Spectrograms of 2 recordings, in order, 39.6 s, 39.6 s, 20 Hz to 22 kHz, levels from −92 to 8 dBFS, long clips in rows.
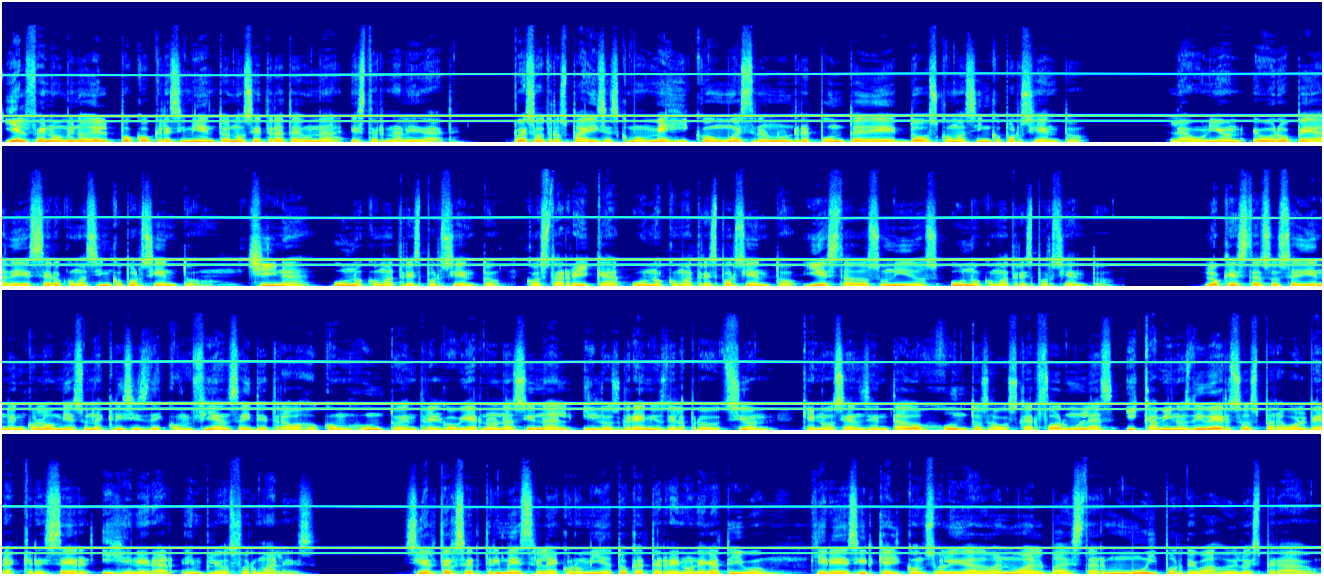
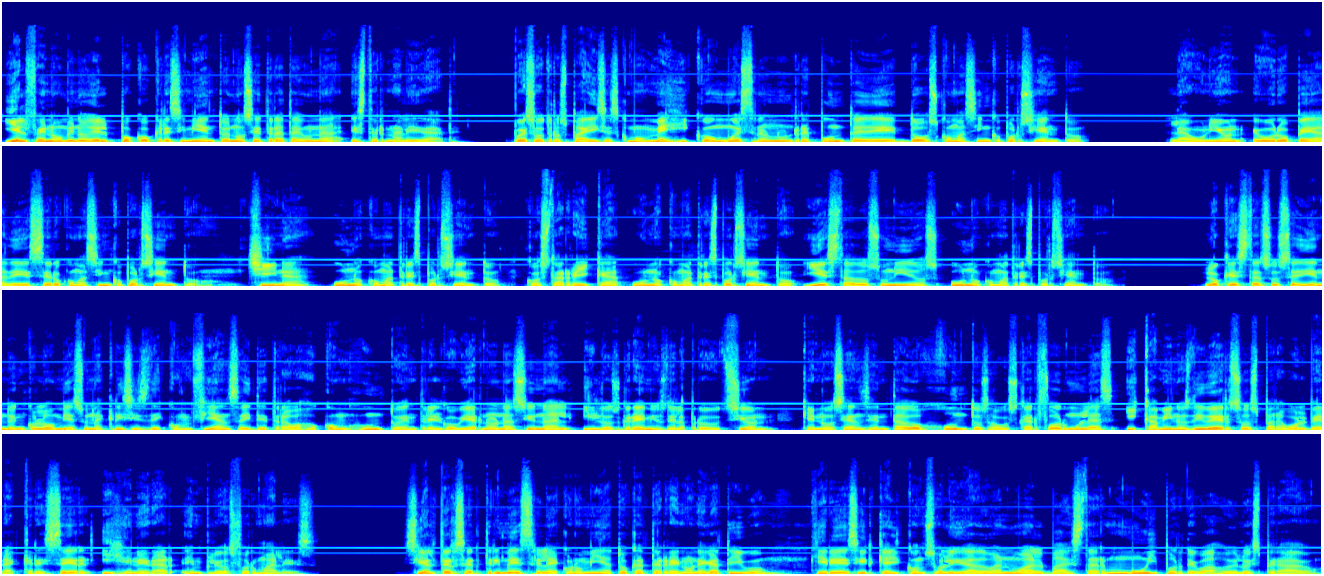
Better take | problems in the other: second | high-pitched whine; loud; throughout; 4.5 kHz, 6 dB below the speech; faint in the second

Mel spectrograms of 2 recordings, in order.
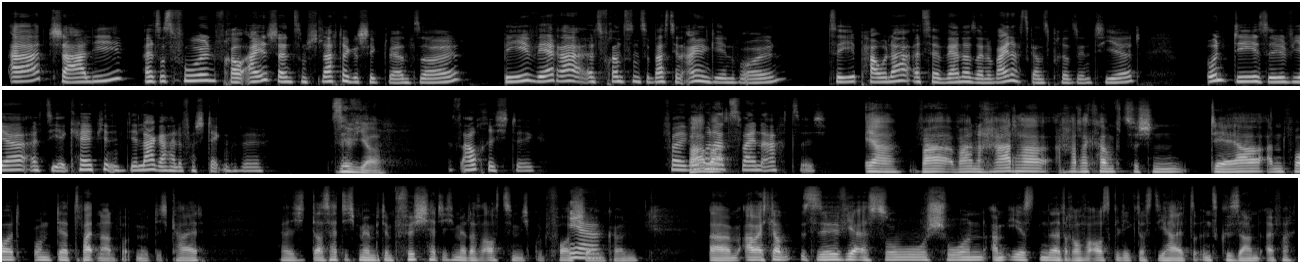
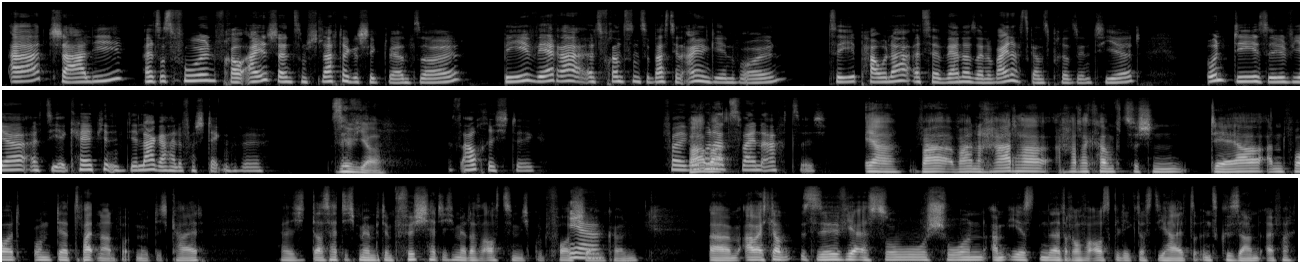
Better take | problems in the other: neither | none

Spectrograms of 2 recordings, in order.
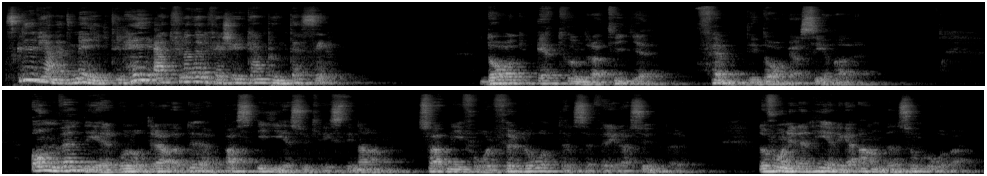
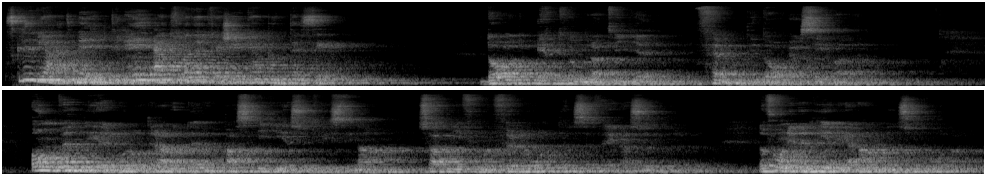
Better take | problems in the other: first | room echo; strong; dies away in 2.1 s; slight in the first // off-mic speech; far; far in the first

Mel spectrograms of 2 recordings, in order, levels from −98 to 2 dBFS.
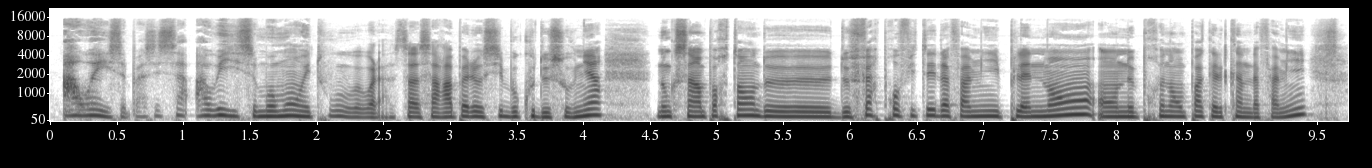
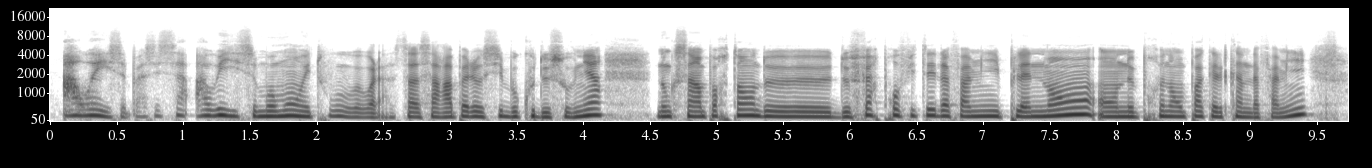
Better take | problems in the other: first | muffled; slightly; fading above 3.5 kHz

